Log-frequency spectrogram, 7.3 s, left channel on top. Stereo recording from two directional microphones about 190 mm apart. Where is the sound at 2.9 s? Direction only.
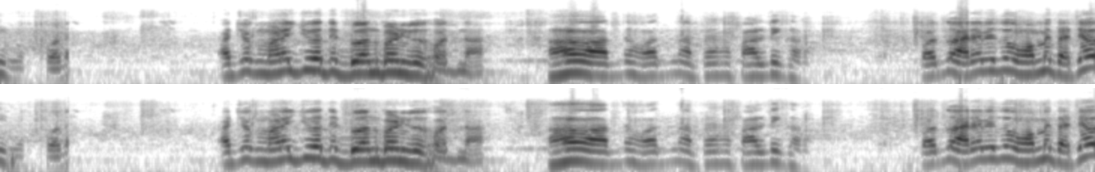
15° left (ahead or behind).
